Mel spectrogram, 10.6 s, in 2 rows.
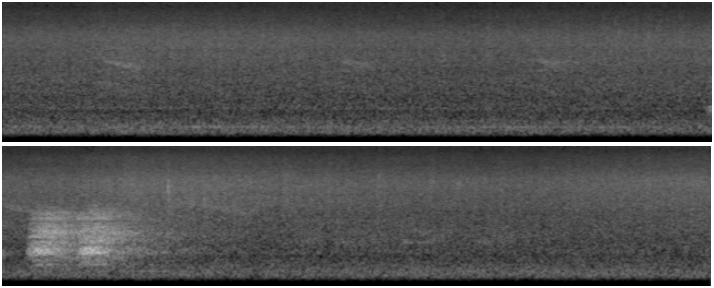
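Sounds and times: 
red fox barking: 5.5s - 6.7s.

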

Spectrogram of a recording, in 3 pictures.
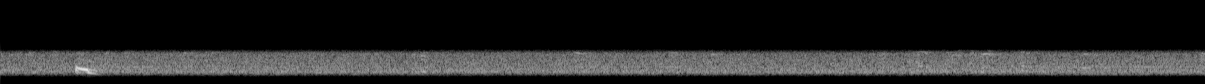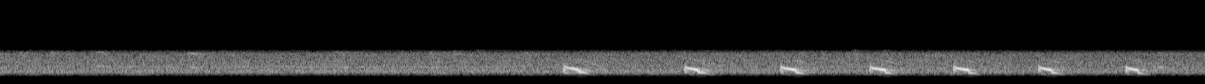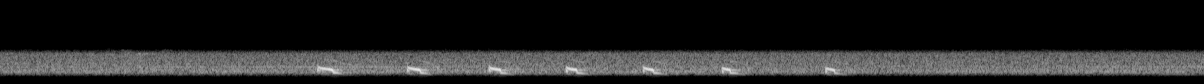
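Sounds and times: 
Yellow-billed Cuckoo calling: 0.8s - 1.0s, 17.7s - 18.0s, 18.9s - 19.2s, 19.9s - 20.2s, 20.8s - 21.0s, 21.6s - 22.7s, 23.3s - 23.6s, 27.3s - 27.6s, 28.2s - 28.4s, 29.0s - 31.6s, 32.4s - 32.6s.

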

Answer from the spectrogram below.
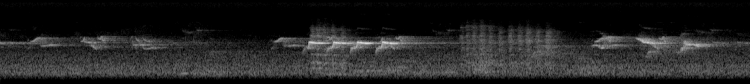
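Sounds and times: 
Tufted Titmouse: 3.0s - 7.0s.

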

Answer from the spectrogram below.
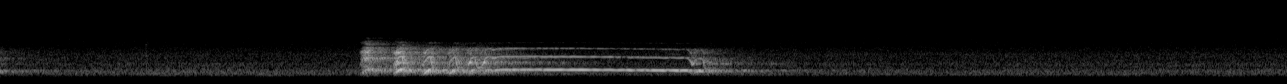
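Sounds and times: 
coyote howling: 3.7s - 7.8s.

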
